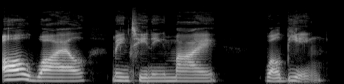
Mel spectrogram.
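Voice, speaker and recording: In a very clean recording with a silent background, a woman with a French Canadian accent speaks at a fairly slow pace, fairly low in pitch, with a bright, sharp tone and monotone, flat intonation. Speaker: podcast host, occupational therapist. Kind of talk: personal monologue. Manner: hesitant, many fillers.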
